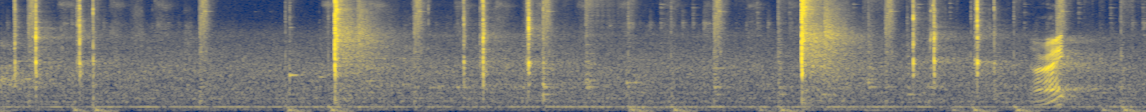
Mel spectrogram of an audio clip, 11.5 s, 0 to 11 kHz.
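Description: A suppressed .22 rifle from Freedom Armory Machine Works fires a string of CCI standard, subsonic and quiet rounds, giving sharp, muffled cracks at irregular intervals over steady background hum.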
